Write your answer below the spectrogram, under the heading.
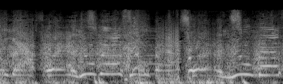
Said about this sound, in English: UMass wins the game. 61-59. This crowd is going nuts. They rush the floor. The Minutemen have won the game. The Minutemen have beat the sixth-ranked team in the nation.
